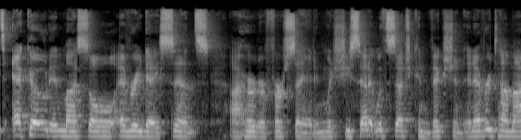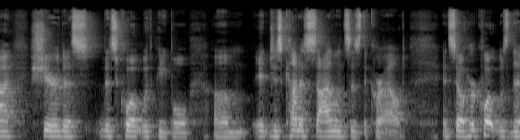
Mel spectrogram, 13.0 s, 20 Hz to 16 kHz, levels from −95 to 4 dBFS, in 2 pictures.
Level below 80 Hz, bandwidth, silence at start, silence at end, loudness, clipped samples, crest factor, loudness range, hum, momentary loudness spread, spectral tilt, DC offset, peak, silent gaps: -74 dBFS; 13 kHz; 0 s; 0 s; -29 LUFS; under 0.1%; 20 dB; 3 LU; none; 12 LU; -2.5 dB/octave; under 0.1%; -10 dBFS; none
